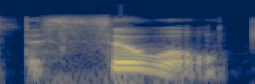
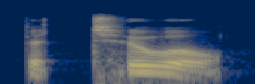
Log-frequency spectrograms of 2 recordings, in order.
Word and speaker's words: Bethuel: That's why in our English Bibles the name is Bethuel, but an Israeli would pronounce this Betuel.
